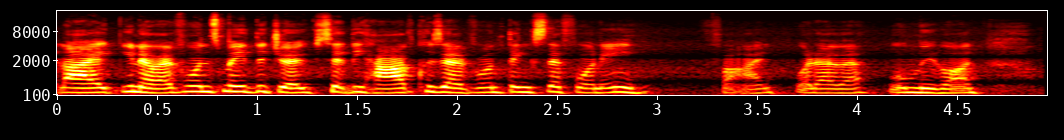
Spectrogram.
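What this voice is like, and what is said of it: Mixed Liverpool Scouse accent. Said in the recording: “I've a mongrel of an accent ... you can tell I've spent most of my life in Liverpool, but like you can also tell that I've spent time away from it ... you're Scouse”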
